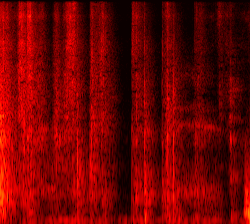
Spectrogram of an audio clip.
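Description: Oracle cards are shuffled by hand for a daily fairy card reading, giving a close, crisp run of riffling, slapping bursts with brief pauses between them.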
